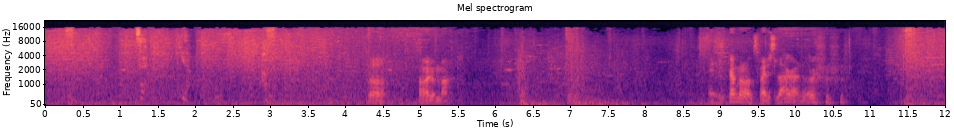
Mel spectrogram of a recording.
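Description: A huge metal machine topples and crashes down with a deep rumble.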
